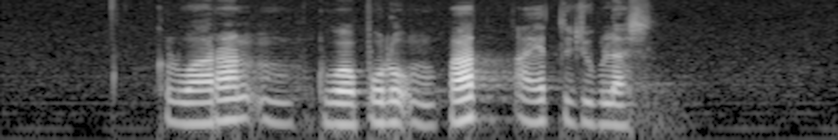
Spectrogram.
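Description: A young woman speaks with animation into a microphone through loudspeakers.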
